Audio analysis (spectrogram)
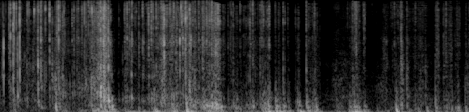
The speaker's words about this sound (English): There's the rest of your ASMR, because that's the only gum wrapper I've left.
